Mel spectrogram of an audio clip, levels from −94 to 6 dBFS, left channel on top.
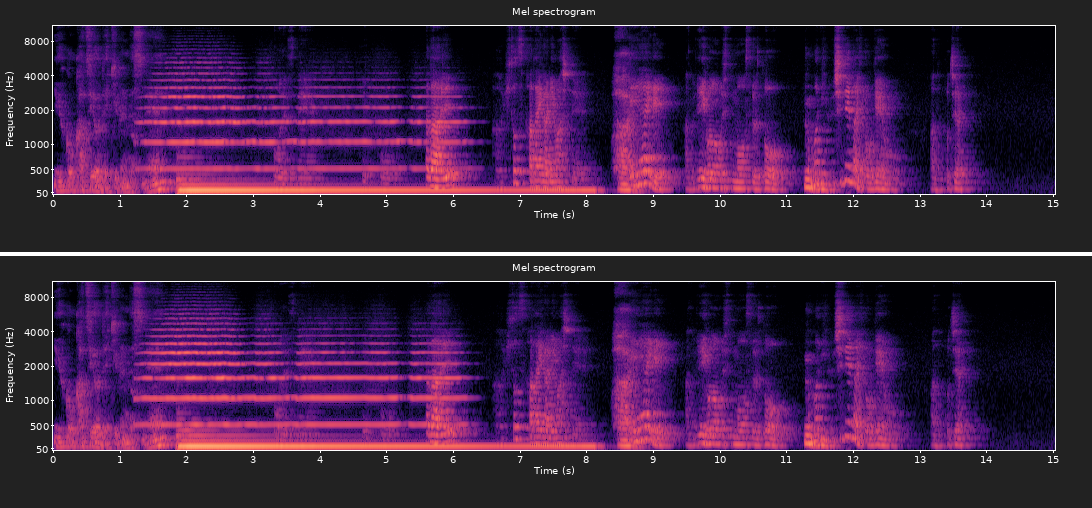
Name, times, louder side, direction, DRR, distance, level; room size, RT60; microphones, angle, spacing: voice 1, 0.0-1.7 8.4-8.8 11.3-11.7, equal, 10° right, -4 dB, 0.5 m, -32 dB
Trumpet, 1.2-6.2, right 4 dB, 80° right, 0.5 m, -30 dB
sound 1, 1.8-8.1, right 1 dB, 65° right, 0.9 m, -23 dB
voice 2, 3.3-3.9 4.9-5.1 5.6-6.0 6.6-8.0 8.6-9.2 9.5-10.9 11.3-12.7 13.2-13.6, left 2 dB, 70° left, -1 dB, 0.6 m, -33 dB
2.4 x 2.4 x 2.6 m, 0.72 s
head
